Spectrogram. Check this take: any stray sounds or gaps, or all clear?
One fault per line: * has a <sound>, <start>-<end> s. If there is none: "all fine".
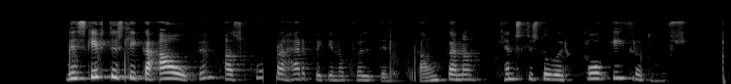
* has a dropout, 2.6-2.8 s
